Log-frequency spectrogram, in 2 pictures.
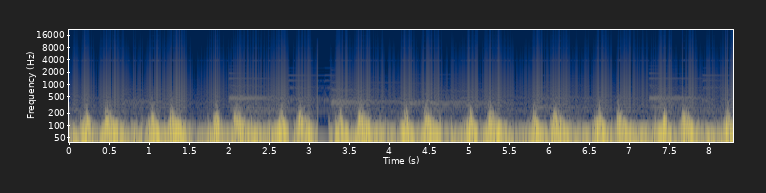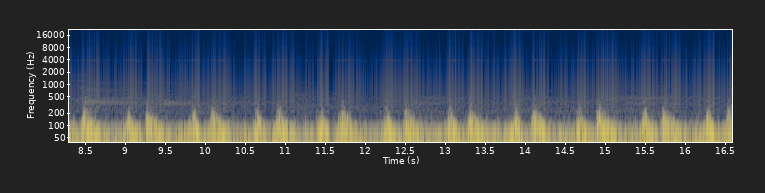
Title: Battement de coeur ! Heartbeat sound ! rythme cardiaque - Pulsations !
